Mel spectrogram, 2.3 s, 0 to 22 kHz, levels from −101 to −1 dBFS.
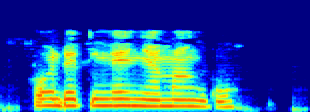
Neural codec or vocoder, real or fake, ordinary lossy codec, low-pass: codec, 16 kHz, 16 kbps, FunCodec, trained on LibriTTS, 50 frames a second; fake; MP3, 48 kbps; 7.2 kHz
